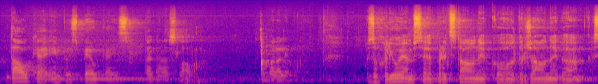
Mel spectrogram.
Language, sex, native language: Slovenian, male, Slovenian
